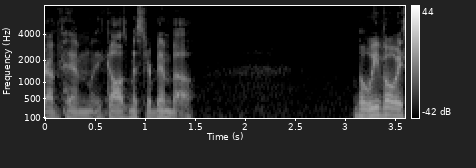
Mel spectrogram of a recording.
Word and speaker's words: Bimbo: Bimbo. Bimble? It's not Mr. Bimble.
